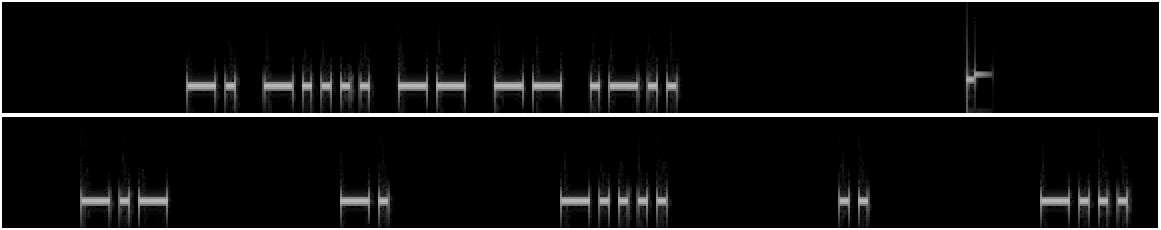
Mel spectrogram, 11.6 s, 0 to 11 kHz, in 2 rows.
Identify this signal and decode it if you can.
Morse code, heard as a keyed tone, about 25 wpm, spaced as for 13 wpm, 700 Hz. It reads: N6MML KN6IB
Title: USA Call Signs - 5 Characters - 6x Character Spacing - 25wpm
